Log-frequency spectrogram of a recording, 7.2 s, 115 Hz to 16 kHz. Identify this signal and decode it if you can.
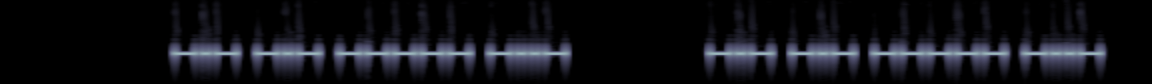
Morse code, heard as a keyed tone, about 27 wpm, 700 Hz. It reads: KK0X KK0X
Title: USA Call Signs - 4 Characters - Repeated 3x - 28wpm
